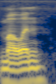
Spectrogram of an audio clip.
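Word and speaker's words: mullein: should say Maline or Meine um but it's pronounced Mullen but you dry those leaves and um I just buy mine already dry but Mullen is everywhere uh but anyway that's what I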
